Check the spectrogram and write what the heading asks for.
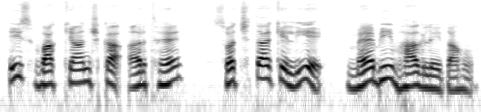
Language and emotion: Hindi, neutral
